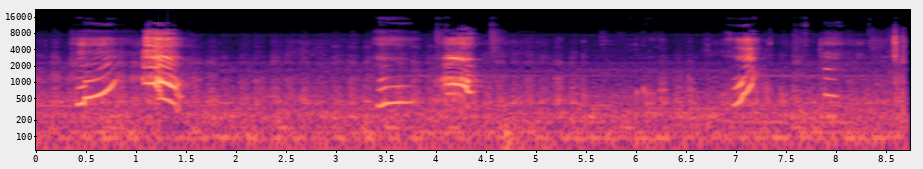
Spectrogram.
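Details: Indoors, a baby babbles in rising and falling squeals with bursts of laughter about every two to three seconds, over quiet room hum and a steady faint tone.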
